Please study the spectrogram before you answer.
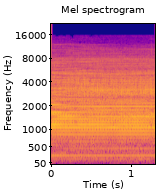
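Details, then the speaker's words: Crimson CR 1222D power mixer after driver-board repair, OCL driver with toroid transformer and 2 electrolytic caps: touching input with capacitor gives steady strong speaker buzz that cuts off sharply; driver output normal. "di bagian inputnya kita bisa sentuh menggunakan kapasitor dan speakernya sudah ada suaranya ya di output mesin drivernya"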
